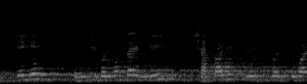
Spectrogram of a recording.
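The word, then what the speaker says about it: Le Chatelier: ली शतालिस, स्पेलिंगसाठी ली चाटेलियर असंही म्हटलं तरी चालेल, कारण शतालिसवरनं ली शतालिस प्रिन्सिपल त्याने चांगला शोध लावला आहे.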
